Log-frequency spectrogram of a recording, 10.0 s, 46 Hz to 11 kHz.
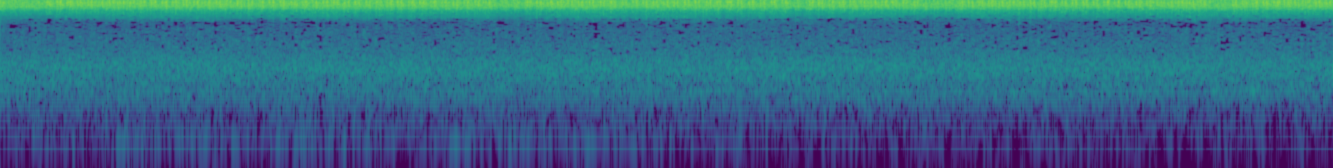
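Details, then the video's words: Continuous high-pitched cricket stridulation, the wing-rubbing chirp mainly made by males, forms a dense ringing drone with small rises and falls in volume. "Most relaxing cricket sound for 8 hours"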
